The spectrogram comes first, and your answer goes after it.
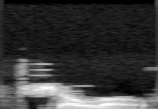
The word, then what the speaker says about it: Show Low: Show Low, spelled SHOWLOW, Arizona, 85901. One more time, P.O. Box 1420. Sholo, and it's spelled just exactly like it sounds. Arizona, 85901.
